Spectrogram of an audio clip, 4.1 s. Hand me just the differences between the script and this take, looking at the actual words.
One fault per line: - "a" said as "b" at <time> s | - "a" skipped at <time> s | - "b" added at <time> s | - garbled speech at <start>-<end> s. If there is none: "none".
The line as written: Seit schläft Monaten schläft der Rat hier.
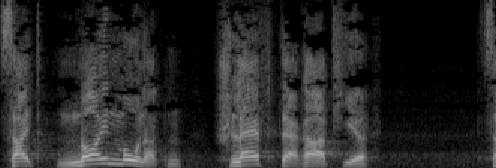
- "schläft" said as "neun" at 0.5 s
